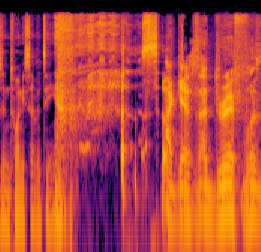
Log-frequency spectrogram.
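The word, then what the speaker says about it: ADR1FT: It's a game called Adrift. And it's spelled for some reason with a number 1 instead of an I, Adrift.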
